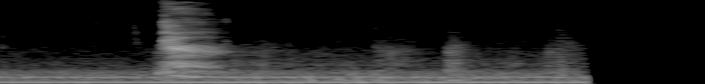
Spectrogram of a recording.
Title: Girl sneezing compilation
